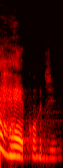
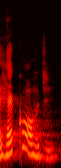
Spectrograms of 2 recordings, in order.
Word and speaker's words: recorde: Então, a palavra, por exemplo, recorde, ela não tem acento, mas é uma palavra paroxítona, não é recorde. É recorde.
